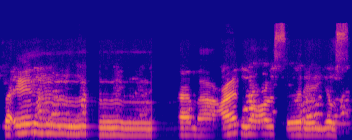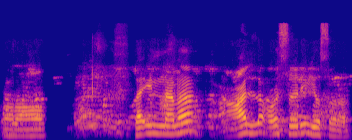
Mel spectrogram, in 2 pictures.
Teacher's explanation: নুন গুণনা হচ্ছে, কিন্তু নুনের উপরে জাবার আছে, হারাকাত, টানা যাবে না। অনেকে গুণনা করতে করতে টান দিয়ে দেয়, ফাইন না এরকম ভাবে টান দিয়ে দেয় ভুলবশত।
